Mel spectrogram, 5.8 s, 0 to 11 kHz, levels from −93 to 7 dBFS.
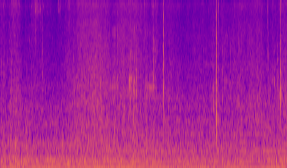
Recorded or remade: recorded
